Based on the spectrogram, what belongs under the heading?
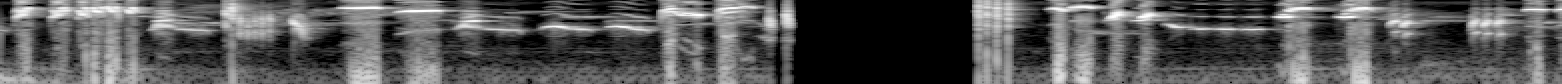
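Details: Pacitan male mountain white-eye singing continuously in rolling style, showing off its full range: rapid high chirps, ringing whistles and rattling bursts. A brief silence interrupts it, then a quick varied twittering flow returns.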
